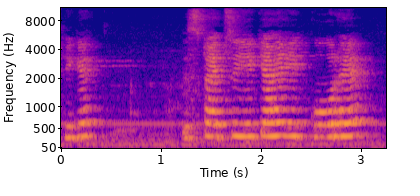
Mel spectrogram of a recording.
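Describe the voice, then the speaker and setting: High-voiced Indian woman teaching physics, echoey. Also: flat delivery, darkish tone, a little hiss or hum. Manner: dictates English notes slowly, repeating phrases, then explains in Hindi; addresses students as "beta". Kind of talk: classroom lecture, dictating notes. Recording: echoey room from far off.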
